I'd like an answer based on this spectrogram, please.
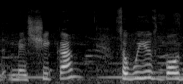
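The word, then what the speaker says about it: Mexica: were given the name aztec because they couldn't pronounce our true name what is our original name it is called meshika so we use both names we both add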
